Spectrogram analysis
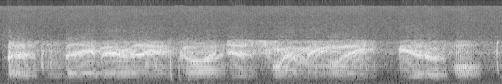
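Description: A man aboard a spacecraft speaking over a crackly two-way radio link, breezy and relaxed. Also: mid-range voice, very fast, dull audio. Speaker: spacecraft crew member. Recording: noisy, echoey archival radio transmission.

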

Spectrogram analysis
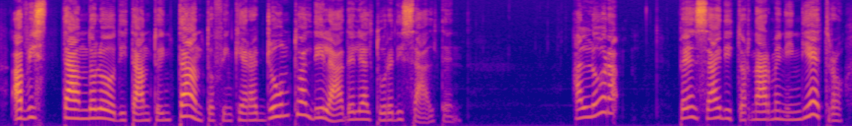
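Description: An eager young servant boy, talking in an excited, insistent rush as he tells what he saw, voiced by a woman reading aloud. The voice sits in a mid range, and the recording is dry and close with no room sound. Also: mid-range voice, no room sound, close to an everyday voice.

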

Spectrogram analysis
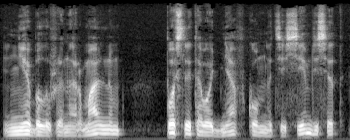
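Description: A man narrating an audiobook in a measured, even storytelling manner. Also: a bass voice. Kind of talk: scripted narration.

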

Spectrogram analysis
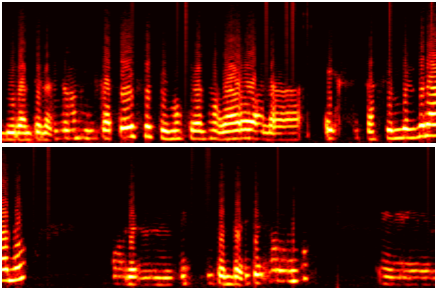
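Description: A vendors' spokesperson phones in to a radio interview, her voice coming through a speakerphone. She is mid-range and mellow, giving long, earnest explanations punctuated by frequent pauses, with no echo.

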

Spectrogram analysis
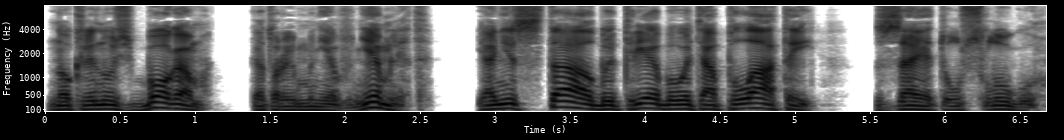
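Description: A man reading an audiobook voices a proud, passionate young nobleman who speaks forcefully. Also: fairly low pitch, animated, a little slow, no room sound, clean studio sound. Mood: earnest, firm.

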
